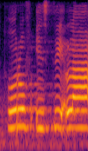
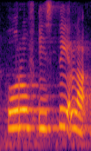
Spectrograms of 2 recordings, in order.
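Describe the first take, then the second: No difference in how they are said.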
